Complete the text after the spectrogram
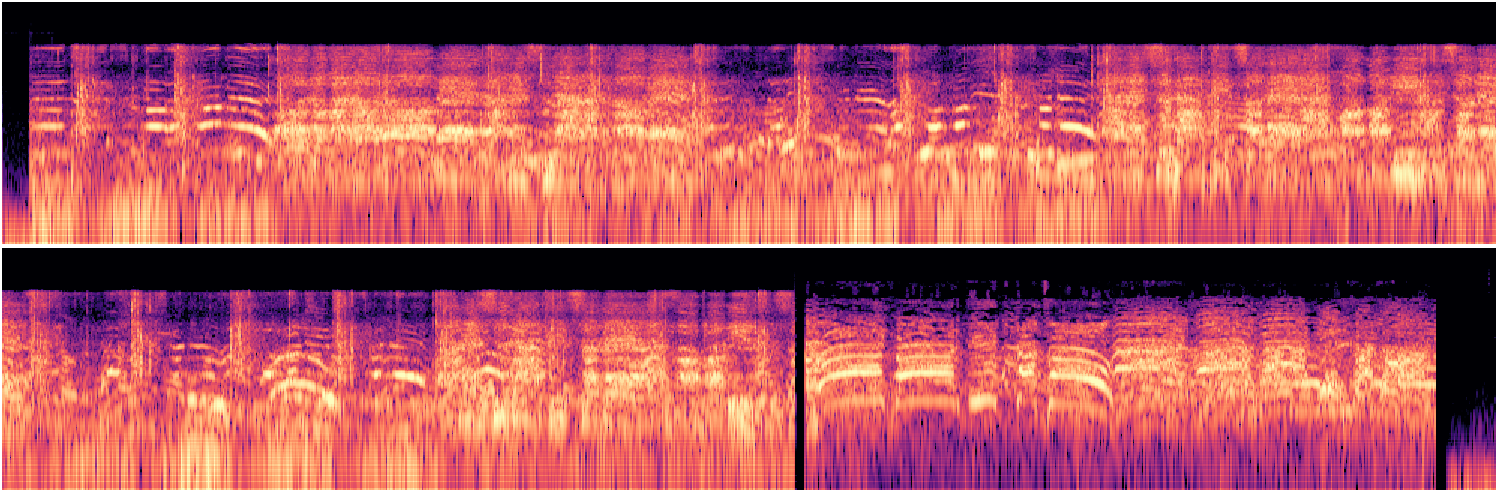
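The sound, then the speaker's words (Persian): Allameh university students chanting together at a protest: loud, rhythmic crowd chants that continue without a break, with the voices shifting to a new phrase near the end. “صدای دانشجویان علامه را بشنویم.”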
